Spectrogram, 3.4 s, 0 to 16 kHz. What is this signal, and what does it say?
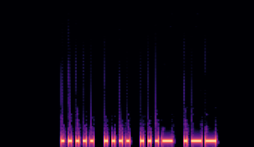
Morse code, heard as a keyed tone, about 25 wpm, 700 Hz. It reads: 5HVW
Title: Four Challenging Letter-Number Combinations 25wpm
